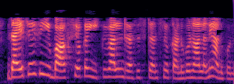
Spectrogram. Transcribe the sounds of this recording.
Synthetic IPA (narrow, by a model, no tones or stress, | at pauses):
d̪ɐjɐt͡ʃe̞ːsiːbaːksjɔkːɐikʋiʋaːleɳʈɾesisʈɐnsnukɐnuɡunaːlɐniɐnukund̪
